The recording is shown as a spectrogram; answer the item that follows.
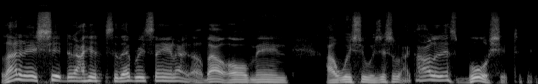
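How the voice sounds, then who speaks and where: A man's voice: medium pitch, big pitch swings, fast, a little mellow, no room sound, clean studio sound. A man co-hosting a podcast, arguing his side bluntly and swearing in casual chat. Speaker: podcast co-host.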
